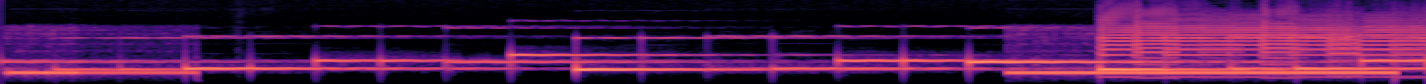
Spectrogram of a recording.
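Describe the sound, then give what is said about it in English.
A telephone ringback on an outgoing cell phone call that rings several times before going to voicemail: steady, clear electronic tones that hold and step between pitches for several seconds, fairly loud and alone, with no voices. “She dialed the only number she knew by heart. It rang several times, going to voicemail.”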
